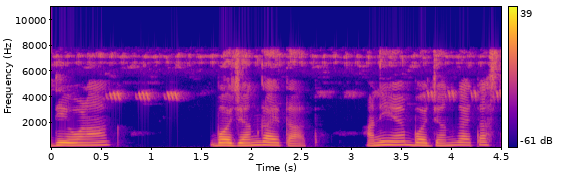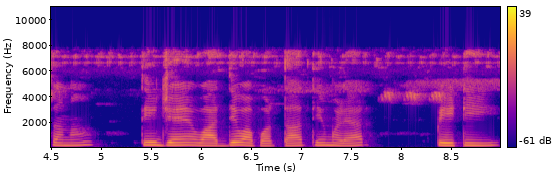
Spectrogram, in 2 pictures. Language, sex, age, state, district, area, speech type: Goan Konkani, female, 30-45, Goa, Canacona, rural, spontaneous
